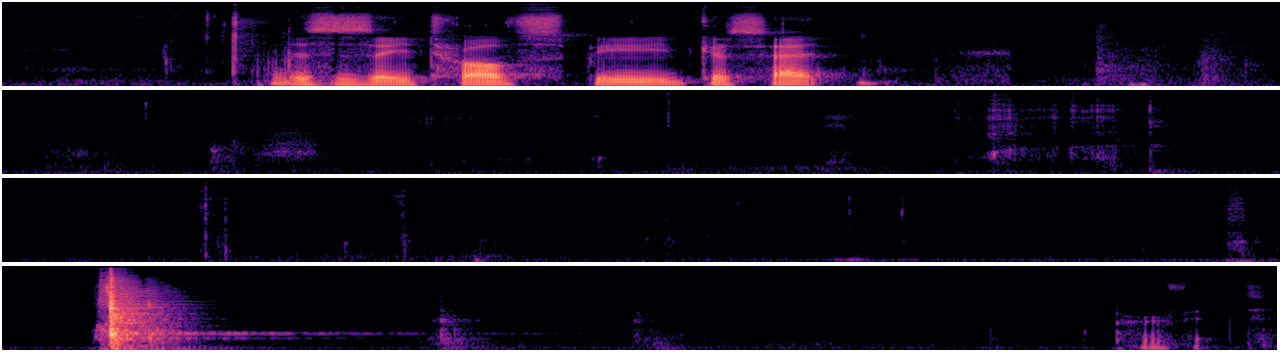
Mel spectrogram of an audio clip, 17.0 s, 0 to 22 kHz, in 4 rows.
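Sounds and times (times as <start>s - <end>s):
metal part clanking on hard surface: 13.1s - 13.6s.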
